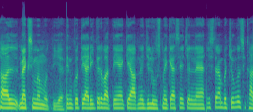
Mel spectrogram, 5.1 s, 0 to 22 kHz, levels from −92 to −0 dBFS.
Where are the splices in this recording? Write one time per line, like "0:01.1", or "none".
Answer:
0:01.3
0:04.2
